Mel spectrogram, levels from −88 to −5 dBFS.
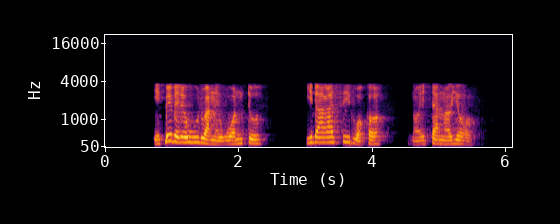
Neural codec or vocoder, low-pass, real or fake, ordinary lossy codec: codec, 24 kHz, 3.1 kbps, DualCodec; 3.6 kHz; fake; AAC, 24 kbps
